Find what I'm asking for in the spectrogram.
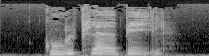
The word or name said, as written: gulpladebil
